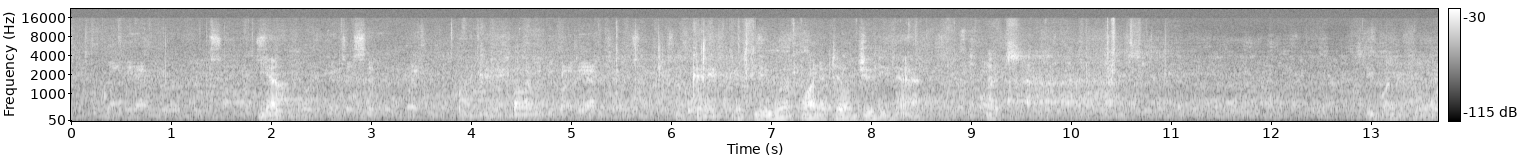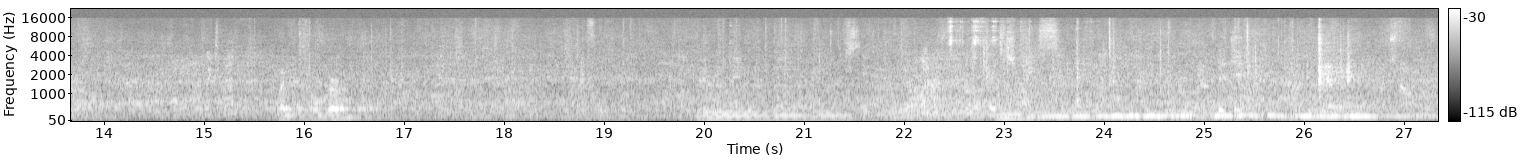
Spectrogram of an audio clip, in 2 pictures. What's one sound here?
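Acoustic guitars play softly on a stage.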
